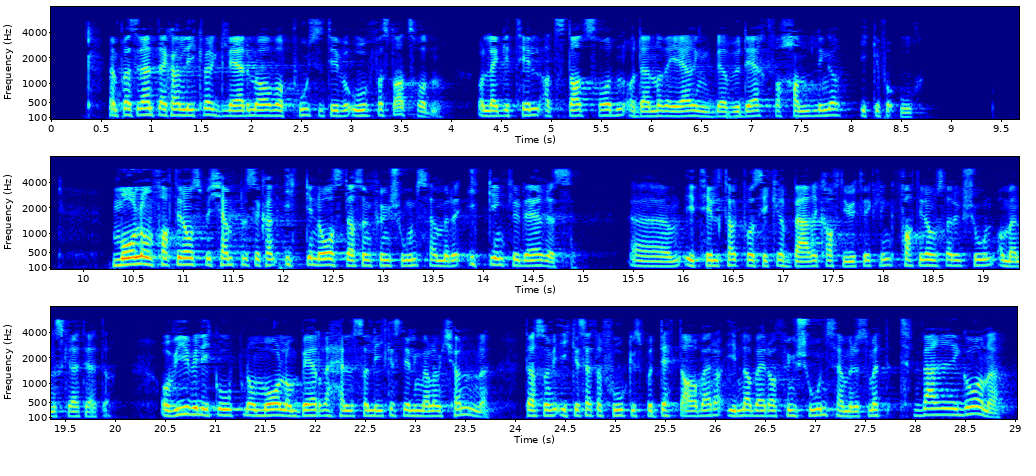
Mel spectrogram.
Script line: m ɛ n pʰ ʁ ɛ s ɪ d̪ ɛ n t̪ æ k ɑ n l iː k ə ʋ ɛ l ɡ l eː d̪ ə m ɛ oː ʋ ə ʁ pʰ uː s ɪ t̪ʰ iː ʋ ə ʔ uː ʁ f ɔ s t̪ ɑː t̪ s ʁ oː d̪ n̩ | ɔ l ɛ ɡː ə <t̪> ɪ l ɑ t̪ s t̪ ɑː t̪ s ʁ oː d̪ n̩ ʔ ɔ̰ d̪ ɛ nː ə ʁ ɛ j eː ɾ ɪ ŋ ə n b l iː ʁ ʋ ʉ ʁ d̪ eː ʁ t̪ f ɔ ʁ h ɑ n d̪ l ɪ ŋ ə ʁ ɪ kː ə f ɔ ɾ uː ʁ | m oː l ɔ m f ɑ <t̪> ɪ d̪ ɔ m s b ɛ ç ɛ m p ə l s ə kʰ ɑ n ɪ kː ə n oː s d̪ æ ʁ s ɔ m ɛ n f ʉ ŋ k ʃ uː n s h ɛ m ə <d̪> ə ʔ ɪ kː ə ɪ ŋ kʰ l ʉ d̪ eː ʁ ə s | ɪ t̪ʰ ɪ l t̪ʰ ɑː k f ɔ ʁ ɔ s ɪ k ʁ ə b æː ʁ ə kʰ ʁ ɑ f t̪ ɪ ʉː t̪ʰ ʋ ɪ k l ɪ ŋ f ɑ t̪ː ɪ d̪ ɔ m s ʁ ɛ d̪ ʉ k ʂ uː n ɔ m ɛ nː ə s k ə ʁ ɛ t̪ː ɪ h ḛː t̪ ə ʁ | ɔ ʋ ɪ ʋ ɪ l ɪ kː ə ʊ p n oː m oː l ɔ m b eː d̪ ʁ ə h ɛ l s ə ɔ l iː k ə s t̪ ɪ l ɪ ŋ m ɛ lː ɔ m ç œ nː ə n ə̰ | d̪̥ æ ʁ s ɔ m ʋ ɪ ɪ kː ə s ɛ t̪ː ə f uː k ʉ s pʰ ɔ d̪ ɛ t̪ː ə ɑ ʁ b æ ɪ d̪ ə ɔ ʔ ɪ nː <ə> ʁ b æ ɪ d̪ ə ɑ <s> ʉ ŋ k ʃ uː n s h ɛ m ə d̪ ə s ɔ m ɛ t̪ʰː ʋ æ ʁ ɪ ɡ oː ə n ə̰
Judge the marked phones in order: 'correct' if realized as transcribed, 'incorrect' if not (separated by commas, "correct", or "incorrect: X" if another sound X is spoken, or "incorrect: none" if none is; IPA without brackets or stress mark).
incorrect: t̪ʰ, correct, correct, incorrect: ɑ, incorrect: f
